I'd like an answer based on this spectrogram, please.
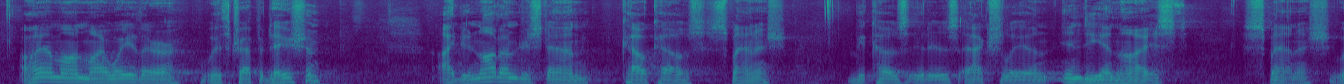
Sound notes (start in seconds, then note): none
